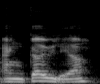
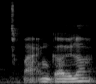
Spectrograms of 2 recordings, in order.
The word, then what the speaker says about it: Angola: Victor Bernardo, 51, from Angolia. Angola. Angolia. They spell it Angola.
